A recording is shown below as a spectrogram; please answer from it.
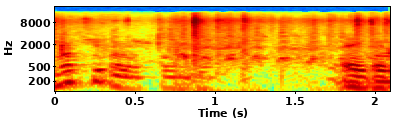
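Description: Domestic pigeons cooing in the loft, low and soft, with some speech over them.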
